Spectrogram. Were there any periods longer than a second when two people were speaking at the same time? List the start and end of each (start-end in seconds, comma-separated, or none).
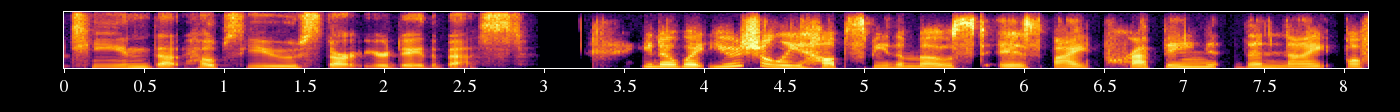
none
